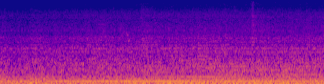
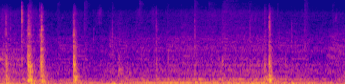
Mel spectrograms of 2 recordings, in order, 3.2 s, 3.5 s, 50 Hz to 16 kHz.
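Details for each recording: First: 2000 Toyota Tundra SR5 4.7L idling in gear at full operating temperature after 10–15 minutes running: steady, even hum with no dips or hunting; idle was about 1,100 RPM cold and dropped as it warmed, as intended. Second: 2000 Toyota Tundra SR5 4WD 4.7L, no engine light, idling in gear while warming up: very slow, low, lumpy idle close to stalling; idle drops as it heats, caused by a dirty throttle body venturi.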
